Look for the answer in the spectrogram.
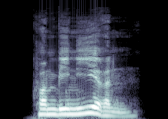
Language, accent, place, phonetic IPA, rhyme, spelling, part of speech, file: German, Germany, Berlin, [kɔmbiˈniːʁən], -iːʁən, kombinieren, verb, De-kombinieren.ogg
- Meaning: 1. to combine 2. to deduct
